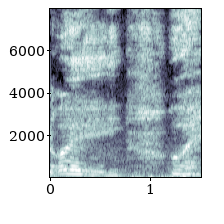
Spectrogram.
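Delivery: high, loud drawn-out cheer; imitated crowd cheer. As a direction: call out like fans cheering a ball. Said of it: "everyone's cheering".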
